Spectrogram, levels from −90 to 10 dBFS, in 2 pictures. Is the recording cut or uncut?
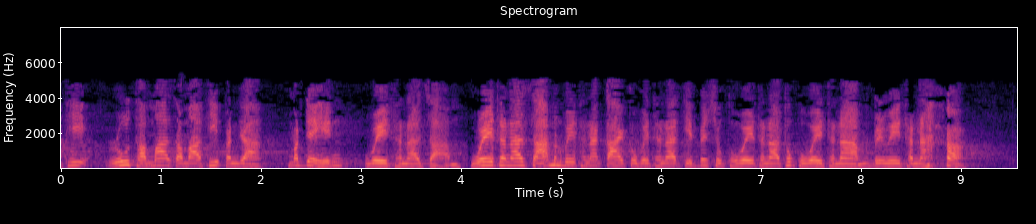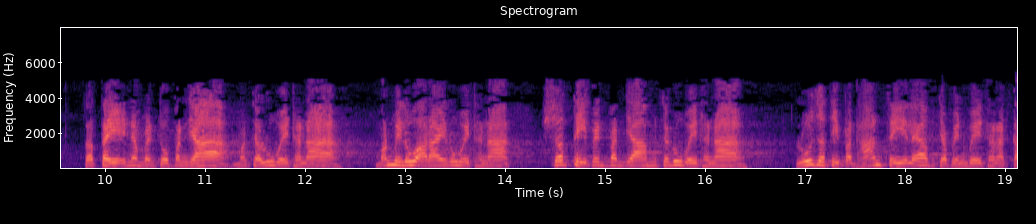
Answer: cut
